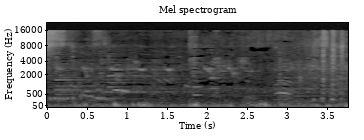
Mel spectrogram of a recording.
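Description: Pigeons coo softly in the background, several low murmuring calls spread across the clip. A faint chirp joins them and handling noise sits close by, with no clear speech.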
